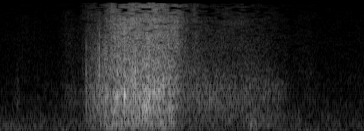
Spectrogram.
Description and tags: Pulling Tissue From Box
Pulling a tissue from a box of said tissues
tissue, field-recorded, fx, Kleenex, pulling, sfx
